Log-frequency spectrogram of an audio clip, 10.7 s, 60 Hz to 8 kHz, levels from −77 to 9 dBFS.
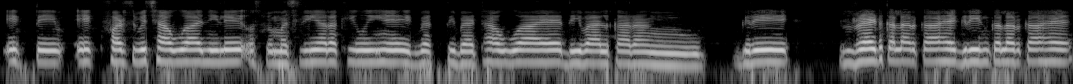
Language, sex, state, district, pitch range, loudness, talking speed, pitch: Hindi, female, Uttarakhand, Uttarkashi, 210-225 Hz, -17 LUFS, 170 wpm, 220 Hz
